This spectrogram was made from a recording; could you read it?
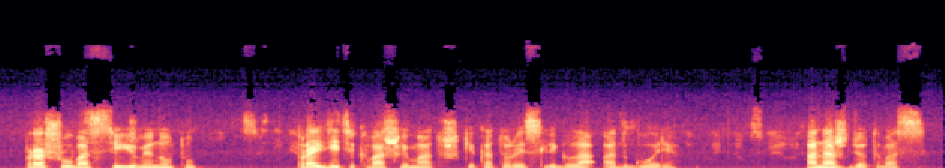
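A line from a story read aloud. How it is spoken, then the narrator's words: Dry. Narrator (Russian): сухо произнес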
